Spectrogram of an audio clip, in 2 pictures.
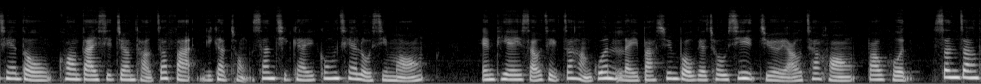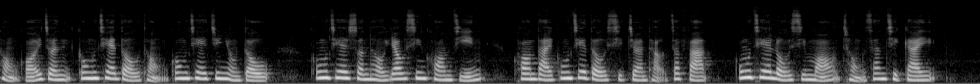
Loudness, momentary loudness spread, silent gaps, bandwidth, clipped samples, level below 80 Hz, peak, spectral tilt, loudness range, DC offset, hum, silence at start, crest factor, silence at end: -18 LUFS; 8 LU; none; 13.5 kHz; under 0.1%; -66 dBFS; -4 dBFS; -7 dB/octave; 3 LU; 0.5%; none; 0 s; 14 dB; 0.45 s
